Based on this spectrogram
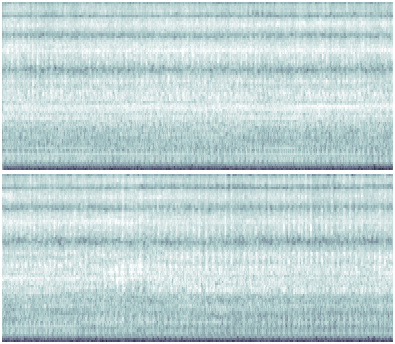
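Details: Toro two-stroke snow blower just after a spark plug change, started with choke out after priming: steady, even two-stroke buzz with a bright rasp on top, no misses or surging; runs smoothly, normal running.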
